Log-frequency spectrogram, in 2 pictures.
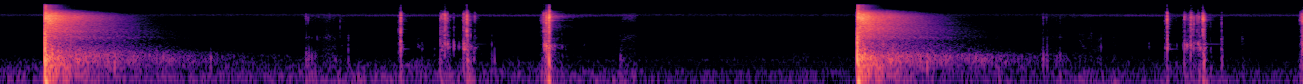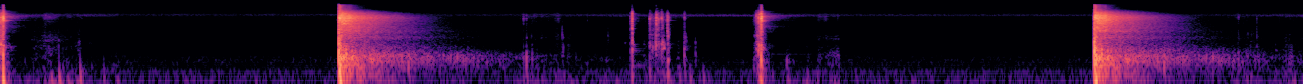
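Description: A rifle fires loud single shots outdoors, each echoing briefly.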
